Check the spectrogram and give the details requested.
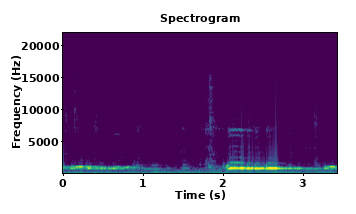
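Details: Active cemani kolbuntet zebra dove: soft cooing, a brief click, then a loud vibrating trilled phrase sliding slightly lower before a quieter coo resumes.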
